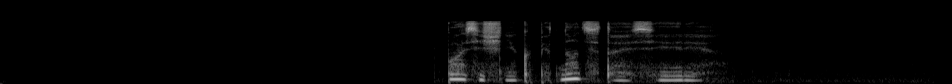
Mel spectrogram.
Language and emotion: Russian, sad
